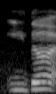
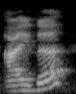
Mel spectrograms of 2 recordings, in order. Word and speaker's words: either: either anyone neither so you can pronounce either as both either and either and neither as both neither and neither nobody nobody is here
